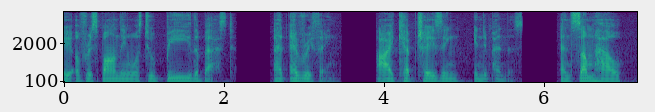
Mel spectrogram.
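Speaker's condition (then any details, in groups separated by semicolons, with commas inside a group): No condition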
